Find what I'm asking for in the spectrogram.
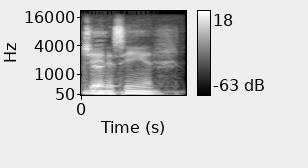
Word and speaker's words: Janis Ian: And I was like, who's Janis Ion? And so I looked up the Janis Ian. – Janis Ian, sorry. Janis Ian. See, I couldn't even say her name.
